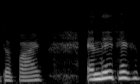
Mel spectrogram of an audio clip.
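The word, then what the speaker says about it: DAFI: boxes to send to defy which is disabled artists Foundation Incorporated it's d-a-f-i but I think they pronounce it defy and they take like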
